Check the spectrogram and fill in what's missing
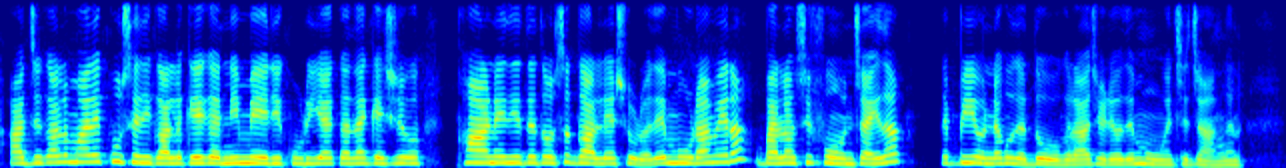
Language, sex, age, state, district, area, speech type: Dogri, female, 30-45, Jammu and Kashmir, Samba, rural, spontaneous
